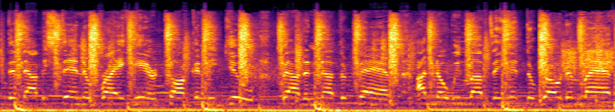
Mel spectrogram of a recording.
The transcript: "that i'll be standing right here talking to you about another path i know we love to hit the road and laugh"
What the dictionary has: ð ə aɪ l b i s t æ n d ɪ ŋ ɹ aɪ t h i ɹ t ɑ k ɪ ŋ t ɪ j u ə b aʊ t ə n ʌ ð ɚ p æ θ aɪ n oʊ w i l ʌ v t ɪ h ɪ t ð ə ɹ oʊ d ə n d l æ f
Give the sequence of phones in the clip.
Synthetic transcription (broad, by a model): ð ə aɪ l b i s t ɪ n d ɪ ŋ ɹ aɪ t h i ɹ t ɑ k ɪ ŋ t ɪ j u ə b aʊ t ə n ʌ ð ɚ p æ θ aɪ n oʊ w i l ʌ v t ɪ h ɪ t ð ə ɹ oʊ d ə n l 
